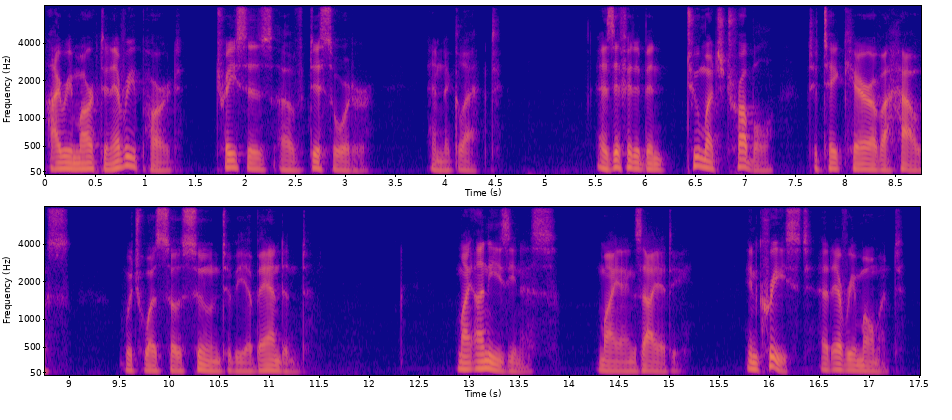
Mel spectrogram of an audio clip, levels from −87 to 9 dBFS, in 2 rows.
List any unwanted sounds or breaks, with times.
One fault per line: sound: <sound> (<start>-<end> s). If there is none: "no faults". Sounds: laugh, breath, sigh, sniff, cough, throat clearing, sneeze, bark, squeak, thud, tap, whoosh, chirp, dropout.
no faults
